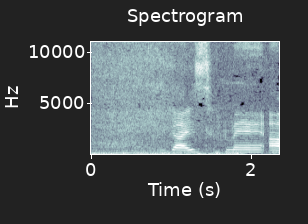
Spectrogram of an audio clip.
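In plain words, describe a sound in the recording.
A woman speaks close by outdoors.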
